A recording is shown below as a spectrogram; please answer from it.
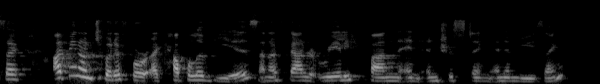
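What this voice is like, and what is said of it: Smooth New Zealand accent. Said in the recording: “the Kiwi accent ... It's the sexiest accent on the planet ... I'm a pretty smooth kind of a voice”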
